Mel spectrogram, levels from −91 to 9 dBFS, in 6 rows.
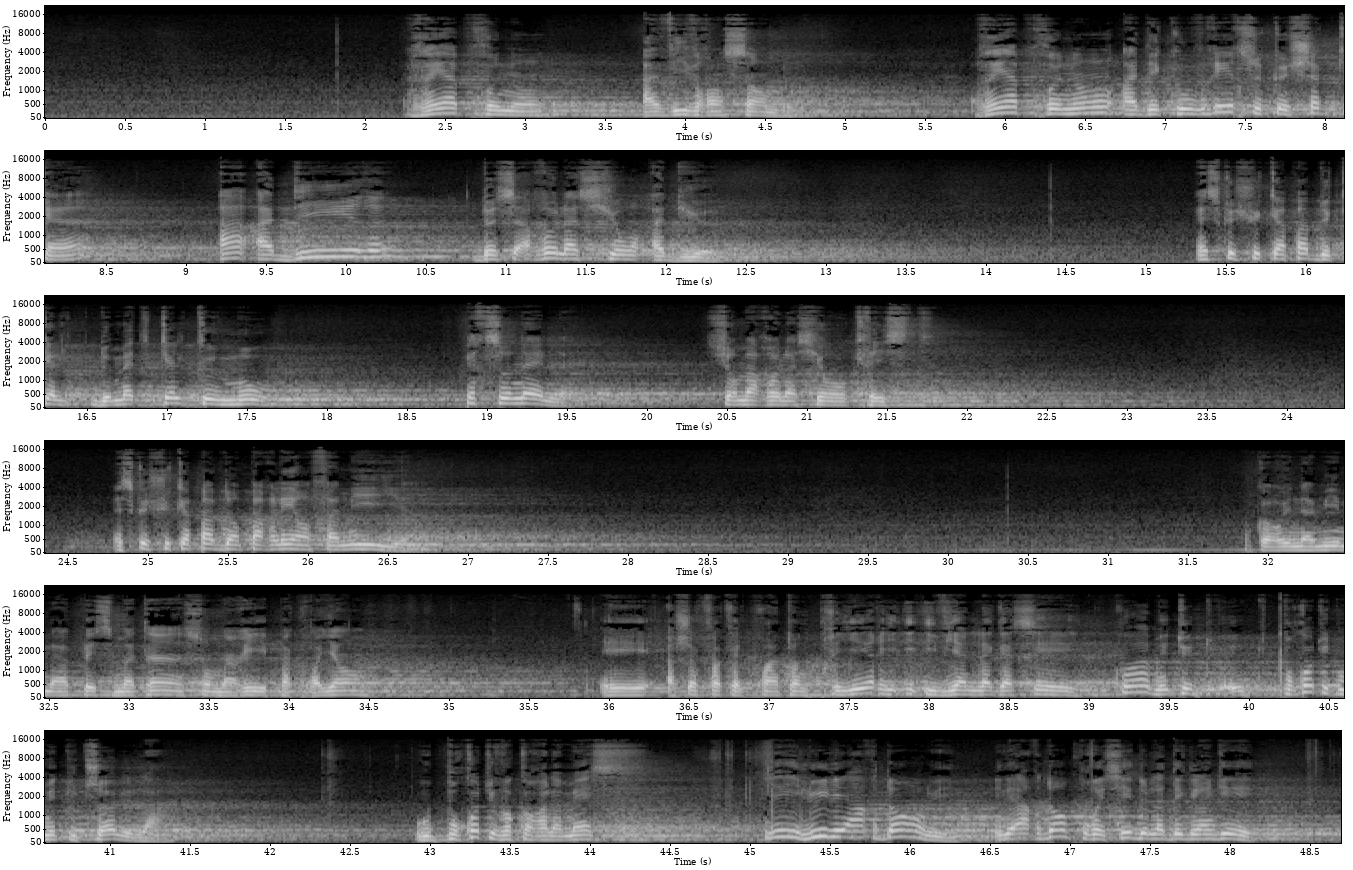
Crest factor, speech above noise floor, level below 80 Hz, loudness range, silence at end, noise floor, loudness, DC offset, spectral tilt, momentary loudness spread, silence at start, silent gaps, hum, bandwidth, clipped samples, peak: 18 dB; 33 dB; -54 dBFS; 6 LU; 0 s; -49 dBFS; -17 LUFS; under 0.1%; -7 dB/octave; 17 LU; 2.25 s; none; none; 16 kHz; under 0.1%; 0 dBFS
